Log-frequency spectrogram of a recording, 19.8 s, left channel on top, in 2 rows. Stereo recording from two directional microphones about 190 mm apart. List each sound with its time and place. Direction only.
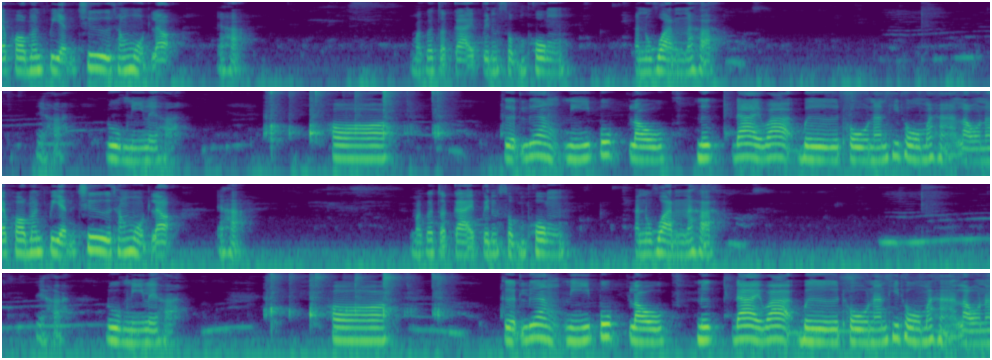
0.0 s a woman's voice: centre (ahead or behind)
4.1 s a woman's voice: centre (ahead or behind)
10.2 s speech: 5° right (ahead or behind)
13.1 s a woman's voice: 5° right (ahead or behind)
14.8 s a woman's voice: 5° right (ahead or behind)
